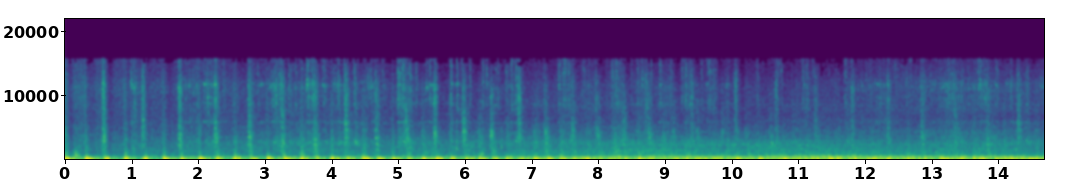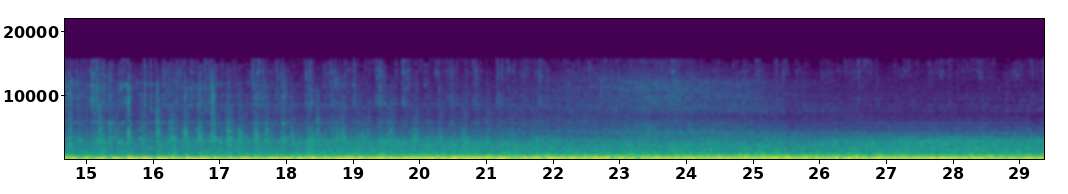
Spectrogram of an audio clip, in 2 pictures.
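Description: Train pulling away and gathering speed: rhythmic beats that quicken and merge into a steady rumble.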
